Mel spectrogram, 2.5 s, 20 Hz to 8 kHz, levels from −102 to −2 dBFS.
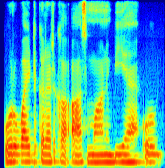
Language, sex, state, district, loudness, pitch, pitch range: Hindi, male, Uttar Pradesh, Saharanpur, -18 LUFS, 135 Hz, 130-135 Hz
